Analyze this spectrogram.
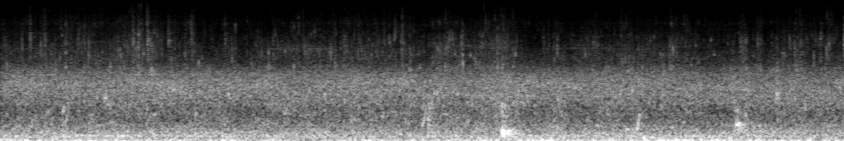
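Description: Steady wash of river water moving around a boat, with a little wind on the microphone, and a couple of faint short squeaks about halfway through and near the end.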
